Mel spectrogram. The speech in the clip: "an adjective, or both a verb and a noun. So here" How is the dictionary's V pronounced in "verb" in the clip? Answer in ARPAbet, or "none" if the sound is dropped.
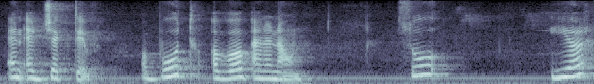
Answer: V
